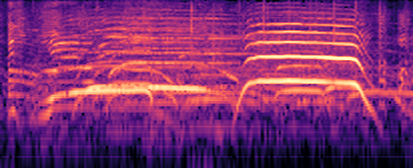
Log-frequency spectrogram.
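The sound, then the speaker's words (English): Crowd cheering and whooping as the sky darkens and the temperature drops during an eclipse; loud, sustained voices rise in two long swells with sweeping high-pitched shouts. “the crowds here didn't seem to care, and they cheered as the temperature dropped and the skies darkened.”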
